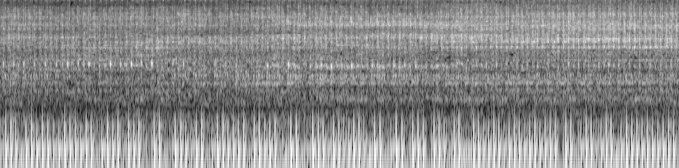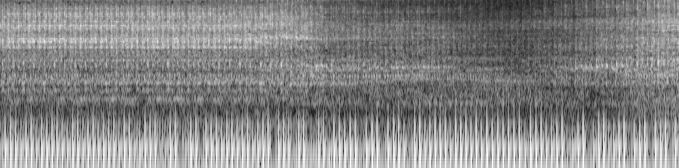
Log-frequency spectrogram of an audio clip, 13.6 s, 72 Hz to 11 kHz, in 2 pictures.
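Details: 1969 Triumph T100C after rebuild, started cold on one kick: strong, even low thump of the parallel twin warming up, a few throttle blips settling straight back; normal, healthy, crisp warm-up idle.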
